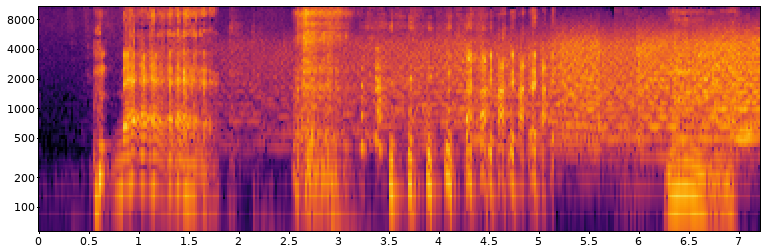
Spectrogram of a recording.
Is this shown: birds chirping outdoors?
no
